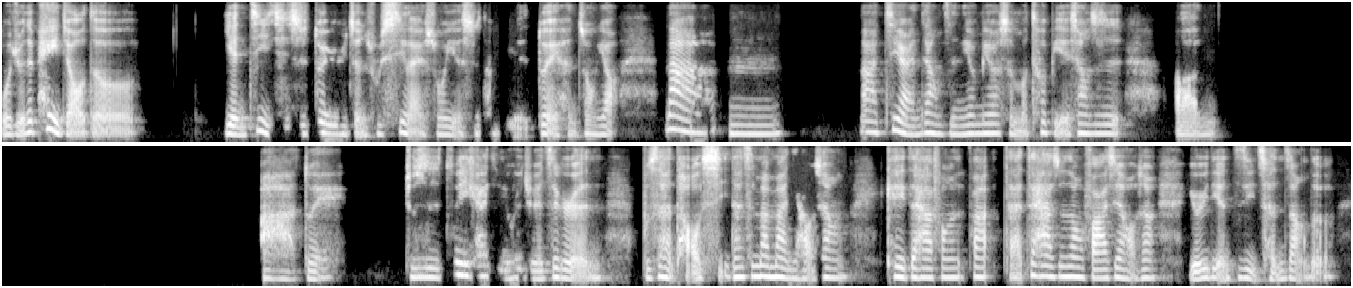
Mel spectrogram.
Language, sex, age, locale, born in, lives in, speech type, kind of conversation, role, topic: Chinese, female, 25-29, zh-TW, Taiwan, United States, conversation, podcast, host, 你觉得角色会通过哪些方式影响观众？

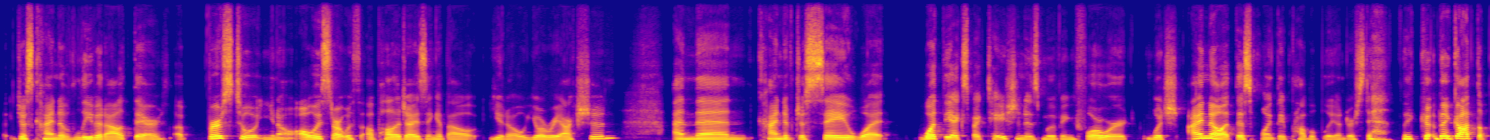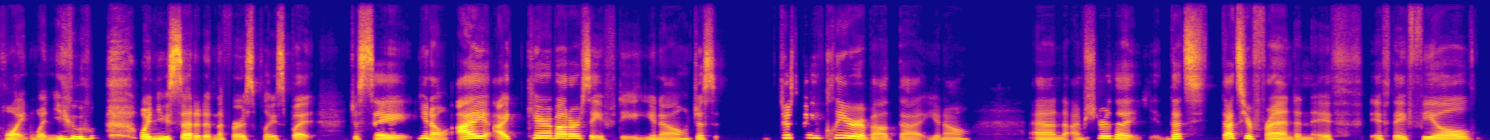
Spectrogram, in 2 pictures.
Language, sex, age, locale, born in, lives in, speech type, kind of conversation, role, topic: English, female, 25-29, en-US, United States, United States, conversation, advice, advisor, How can I apologize and repair a close friendship after a harsh argument?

